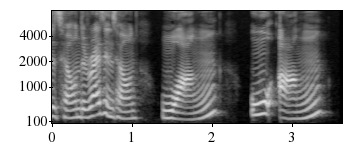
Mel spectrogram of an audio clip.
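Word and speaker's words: 王: pronounce the surname as Wang, but the A-N-G in Mandarin is close to the A-U-N as in aunt in British English. Ang, now add the tone, the rising tone, Wang, Wu Ang, Wang, Wang Yi, Wang Yi.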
